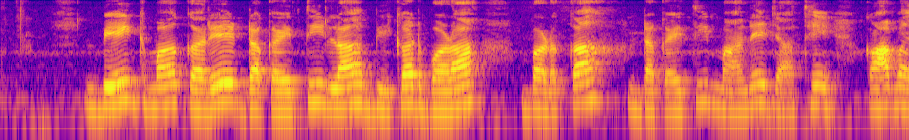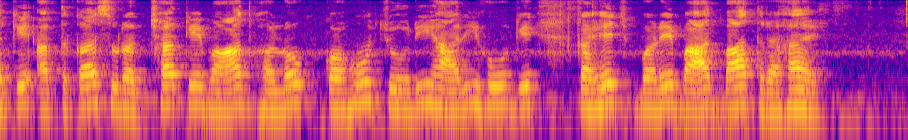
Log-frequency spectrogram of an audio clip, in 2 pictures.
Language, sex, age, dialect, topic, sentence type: Chhattisgarhi, female, 18-24, Central, banking, statement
